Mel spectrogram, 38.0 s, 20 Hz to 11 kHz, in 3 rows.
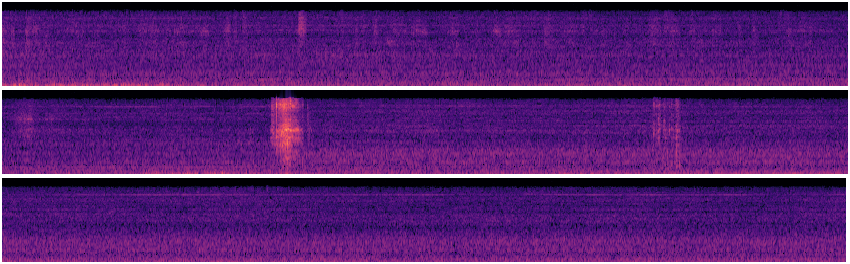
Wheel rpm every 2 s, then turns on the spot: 0, 0, 0, 0, 0, 0, 0, 0, 0, 0, 0, 0, 0, 0, 0, 0, 0, 0, 0.
none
